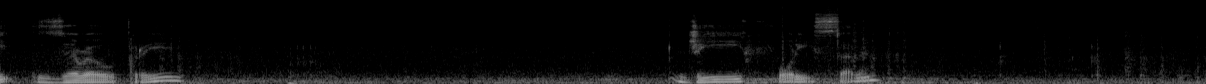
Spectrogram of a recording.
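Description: A coin scratches across a stiff card.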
